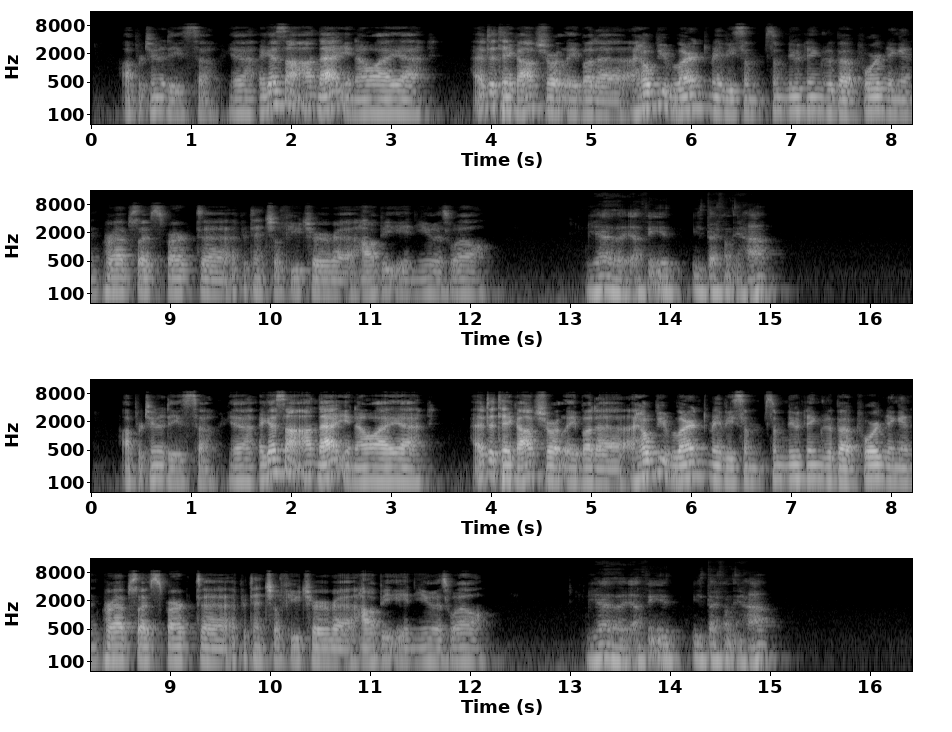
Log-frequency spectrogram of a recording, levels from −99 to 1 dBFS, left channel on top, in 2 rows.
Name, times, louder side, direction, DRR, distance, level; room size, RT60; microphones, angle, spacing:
voice 1, 0.3-3.3 3.8-12.1, right 4 dB, 35° right, 6 dB, 0.4 m, -35 dB
voice 2, 13.1-14.9, equal, 20° left, -1 dB, 0.9 m, -41 dB
3.1 x 2.5 x 3.0 m, 0.35 s
head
